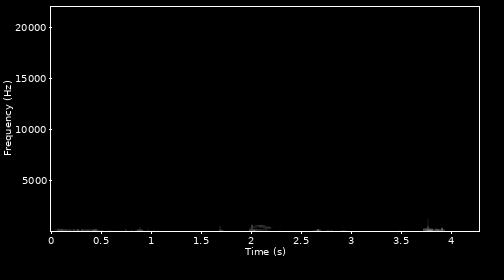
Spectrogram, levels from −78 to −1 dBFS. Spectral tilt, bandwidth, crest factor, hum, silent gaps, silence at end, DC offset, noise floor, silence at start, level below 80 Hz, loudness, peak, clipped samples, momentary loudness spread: -11 dB/octave; 2.9 kHz; 24 dB; none; 1.64-1.68 s, 2.50-2.54 s; 0.35 s; under 0.1%; -81 dBFS; 0.05 s; -60 dBFS; -57 LUFS; -34 dBFS; under 0.1%; 14 LU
